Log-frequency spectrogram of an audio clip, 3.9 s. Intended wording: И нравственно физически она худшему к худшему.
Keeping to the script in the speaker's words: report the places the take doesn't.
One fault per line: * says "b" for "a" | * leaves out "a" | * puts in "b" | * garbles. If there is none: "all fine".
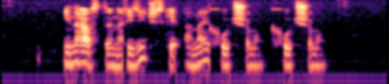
all fine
